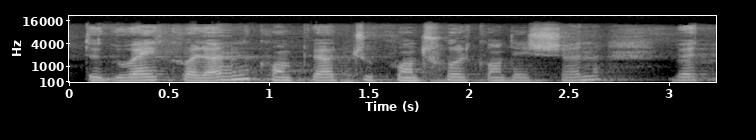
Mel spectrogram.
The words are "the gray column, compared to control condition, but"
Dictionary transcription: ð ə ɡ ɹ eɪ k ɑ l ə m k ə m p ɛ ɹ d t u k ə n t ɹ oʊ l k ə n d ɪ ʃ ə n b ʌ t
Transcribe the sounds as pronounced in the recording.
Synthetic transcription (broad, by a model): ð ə ɡ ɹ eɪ k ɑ l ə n k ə p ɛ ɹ d t u k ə t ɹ oʊ l k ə d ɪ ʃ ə n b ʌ t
